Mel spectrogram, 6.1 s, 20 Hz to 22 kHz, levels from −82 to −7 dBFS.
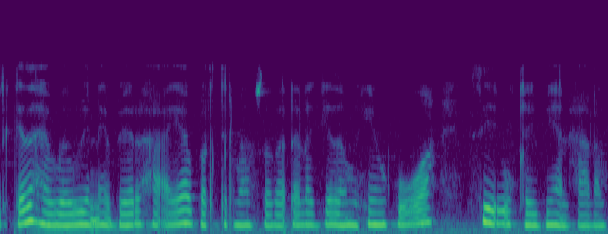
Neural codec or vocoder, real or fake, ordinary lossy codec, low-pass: none; real; none; 7.2 kHz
